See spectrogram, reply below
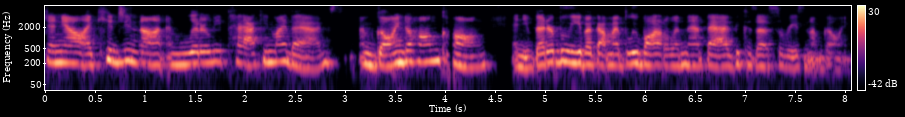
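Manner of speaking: ordinary talk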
